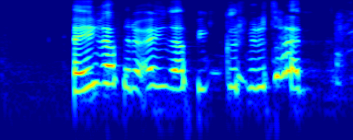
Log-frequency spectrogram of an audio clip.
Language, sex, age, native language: Icelandic, female, 13, Icelandic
